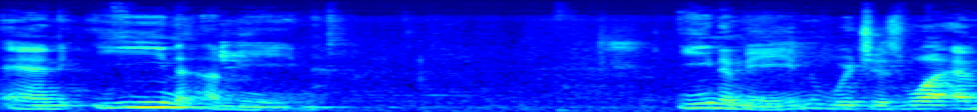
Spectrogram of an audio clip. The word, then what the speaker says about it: enamine: there but the but the e in enamine is a long e you don't want to call it an enamine because either e it sounds like you're talking about an enemy or you're talking about a medical procedure um so enamine all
